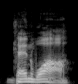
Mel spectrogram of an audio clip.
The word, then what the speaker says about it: Benoit: Did you say the noir thing? – I thought I pronounced it right. – It's Benoit. – Yeah, so I thought I said Benoit, but okay. I guess I'm pronouncing it wrong anyway. – Yeah, there's no R in it.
